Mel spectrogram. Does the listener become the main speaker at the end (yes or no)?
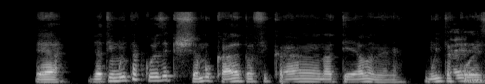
yes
